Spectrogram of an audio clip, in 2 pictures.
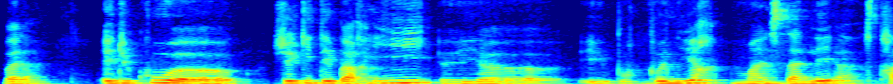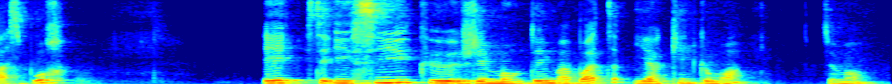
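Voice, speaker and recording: A woman in her thirties from Vietnam, speaking French with a Vietnamese accent, describing her compost business to camera and often pausing on fillers and restarts. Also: medium pitch, warm tone, reverberant. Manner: hesitant, many fillers and restarts. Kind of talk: casual talk to camera, halting.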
